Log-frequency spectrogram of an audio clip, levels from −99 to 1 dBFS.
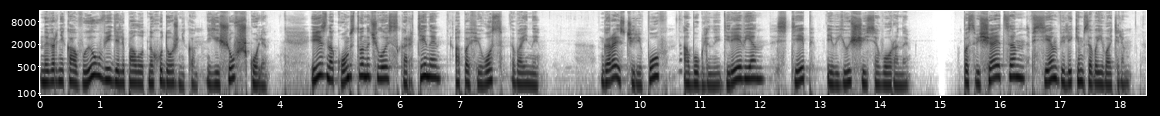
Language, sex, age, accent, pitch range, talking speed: Russian, female, 20-39, native, 175-230 Hz, 90 wpm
